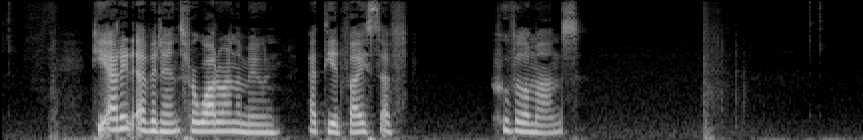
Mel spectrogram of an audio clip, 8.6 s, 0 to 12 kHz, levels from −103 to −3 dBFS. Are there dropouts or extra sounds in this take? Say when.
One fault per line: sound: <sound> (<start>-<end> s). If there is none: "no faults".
sound: thud (7.0-7.5 s)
